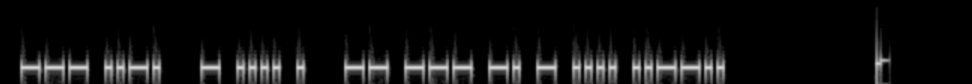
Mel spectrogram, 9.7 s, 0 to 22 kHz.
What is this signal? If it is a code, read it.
Morse code, heard as a keyed tone, about 20 wpm, 700 Hz. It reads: OF THE MONTH?
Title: Sentences from Top 1000 Words - Review Part 6 - 20wpm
